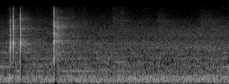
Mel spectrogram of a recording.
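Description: Plastic cap of a Degree tart cherry body wash bottle being opened to smell the product: two quick clicks right at the start and a single click about half a second in, over a steady low store background.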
